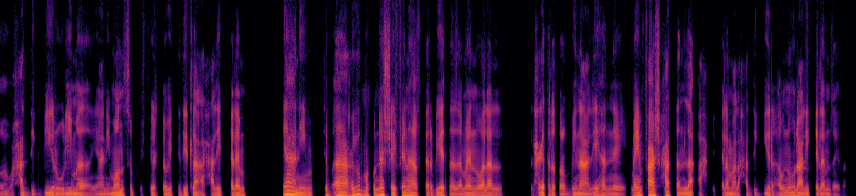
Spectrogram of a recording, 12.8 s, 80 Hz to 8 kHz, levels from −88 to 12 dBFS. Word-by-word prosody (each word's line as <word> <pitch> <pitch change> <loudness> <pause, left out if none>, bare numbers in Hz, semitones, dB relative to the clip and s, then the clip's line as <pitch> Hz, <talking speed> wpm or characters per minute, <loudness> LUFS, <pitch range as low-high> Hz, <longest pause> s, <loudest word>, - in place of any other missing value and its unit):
وحد 100 +4 -5
كبير، 105 +5 -1
وليه 100 +1 0
م 100 - +1
يعني 90 0 -3
منصب 105 -2 +1
في - - -37
الشركة، 105 -2 -5
ويبتدي 105 +3 -4
يتلقح 100 - -2
عليه 100 +2 -1 0.2
بكلام، 100 +1 +2 0.6
يعني 110 -11 +6 0.2
تبقى 125 -2 +4
عيوب 135 +7 +2
ما 120 - 0
كنّاش 140 +4 +3
شايفينها 110 +1 +2
في 95 - -16
تربيتنا 95 +2 0
زمان، 100 +2 0
ولا 105 0 +2
ال 95 -3 -4 0.4
الحاجات - - +1
اللي - - +1
اتربينا 100 +4 -2
عليها، 100 +3 -1
إن 95 -2 -4
ما 110 - +2
ينفعش 130 +4 +5
حتى 125 -4 0
نلقّح 105 +3 -2
بالكلام 105 -1 -4
على 90 -2 -4
حد 95 -2 -12
كبير، 105 +5 -5
أو 100 - -3
نقول 110 +1 0
عليه 105 +1 +3
كلام 95 -1 -1
زي 75 - -14
ده. - - -34
100 Hz, 195 wpm, -24 LUFS, 95-110 Hz, 0.6 s, يعني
